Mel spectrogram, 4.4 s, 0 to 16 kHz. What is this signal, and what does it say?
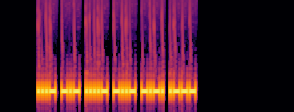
Morse code, heard as a keyed tone, about 40 wpm, 700 Hz. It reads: VK4XCJ
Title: DXCC-100 Call Signs - 6 Characters - 40wpm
